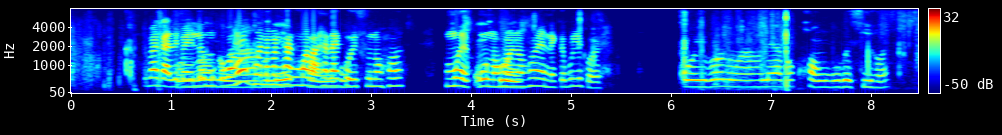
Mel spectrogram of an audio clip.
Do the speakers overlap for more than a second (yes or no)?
yes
